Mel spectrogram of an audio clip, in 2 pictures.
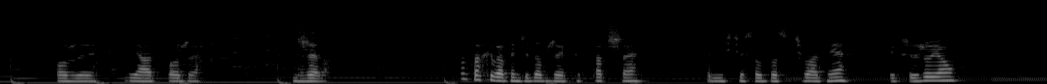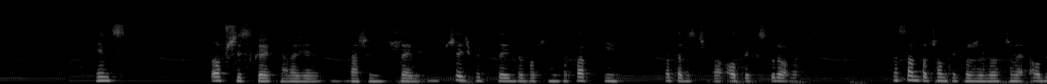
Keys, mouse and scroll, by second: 5.3-6.4 middle drag, 6.9 middle click, 7.5 middle click, 7.7 middle click, 9.6-10.6 middle drag, 12.8 t, 15.7-17.0 drag, 17.0-19.0 middle drag, 19.0-20.5 drag.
